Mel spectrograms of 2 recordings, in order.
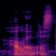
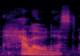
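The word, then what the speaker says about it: Hallownest: Yeah, I was saying it wrong. I was saying Hollow Nest. Hallow Nest.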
